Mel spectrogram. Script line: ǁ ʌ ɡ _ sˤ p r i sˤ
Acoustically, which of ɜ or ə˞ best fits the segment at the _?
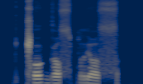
ɜ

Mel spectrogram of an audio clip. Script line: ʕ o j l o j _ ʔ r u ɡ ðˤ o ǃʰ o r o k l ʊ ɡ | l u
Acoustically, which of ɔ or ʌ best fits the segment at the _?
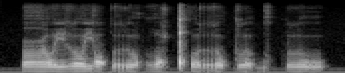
ɔ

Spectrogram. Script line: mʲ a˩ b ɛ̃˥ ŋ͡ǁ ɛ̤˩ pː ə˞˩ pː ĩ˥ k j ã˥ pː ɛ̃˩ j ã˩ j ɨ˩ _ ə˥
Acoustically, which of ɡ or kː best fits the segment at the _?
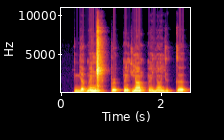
kː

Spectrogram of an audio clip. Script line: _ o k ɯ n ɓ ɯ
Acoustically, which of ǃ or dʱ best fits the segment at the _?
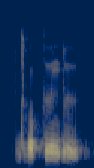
dʱ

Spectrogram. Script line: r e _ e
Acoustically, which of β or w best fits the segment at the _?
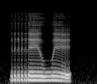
w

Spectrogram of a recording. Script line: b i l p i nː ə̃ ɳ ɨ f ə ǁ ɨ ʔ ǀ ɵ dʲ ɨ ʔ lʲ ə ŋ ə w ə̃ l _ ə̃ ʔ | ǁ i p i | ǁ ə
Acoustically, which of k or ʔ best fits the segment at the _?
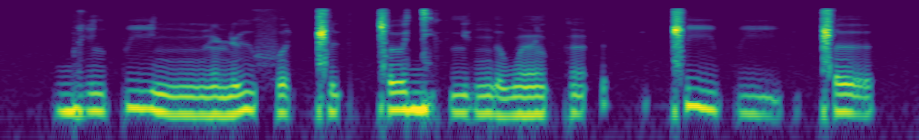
k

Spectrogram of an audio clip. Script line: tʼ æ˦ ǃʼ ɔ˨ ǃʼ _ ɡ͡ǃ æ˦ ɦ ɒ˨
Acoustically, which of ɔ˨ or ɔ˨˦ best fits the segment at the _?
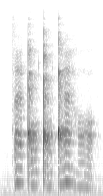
ɔ˨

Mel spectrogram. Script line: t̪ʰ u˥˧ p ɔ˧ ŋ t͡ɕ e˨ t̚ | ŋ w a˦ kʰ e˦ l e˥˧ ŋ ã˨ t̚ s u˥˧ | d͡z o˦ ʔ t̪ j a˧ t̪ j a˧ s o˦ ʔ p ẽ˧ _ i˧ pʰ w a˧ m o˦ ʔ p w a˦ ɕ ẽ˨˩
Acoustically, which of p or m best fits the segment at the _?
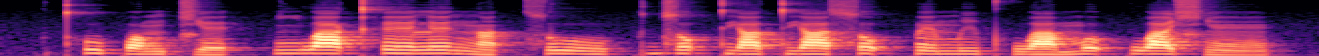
m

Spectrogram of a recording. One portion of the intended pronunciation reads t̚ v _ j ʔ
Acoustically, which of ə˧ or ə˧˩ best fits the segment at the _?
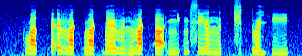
ə˧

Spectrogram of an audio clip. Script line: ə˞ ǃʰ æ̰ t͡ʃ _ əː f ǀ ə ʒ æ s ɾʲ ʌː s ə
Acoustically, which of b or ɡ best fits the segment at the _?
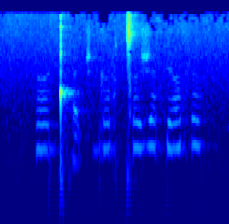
ɡ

